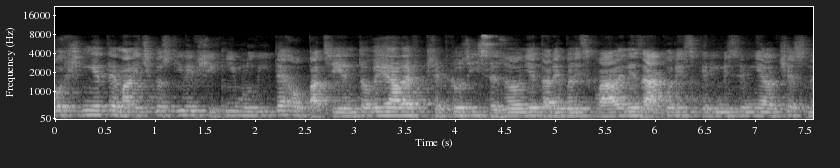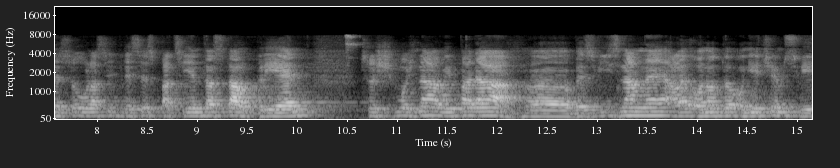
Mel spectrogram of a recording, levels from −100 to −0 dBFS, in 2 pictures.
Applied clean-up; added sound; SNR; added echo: none; Tambourine; 18 dB; reverberation time 0.6 s.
